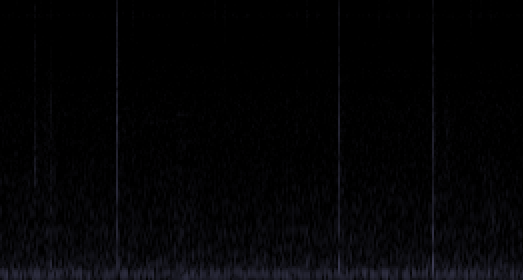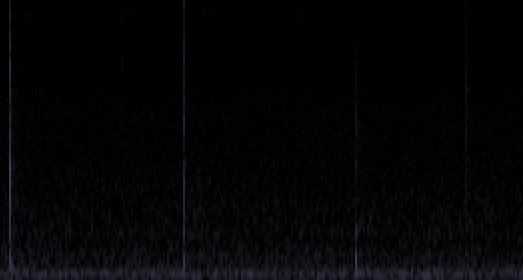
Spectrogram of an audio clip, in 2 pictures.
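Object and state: Paperback book.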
